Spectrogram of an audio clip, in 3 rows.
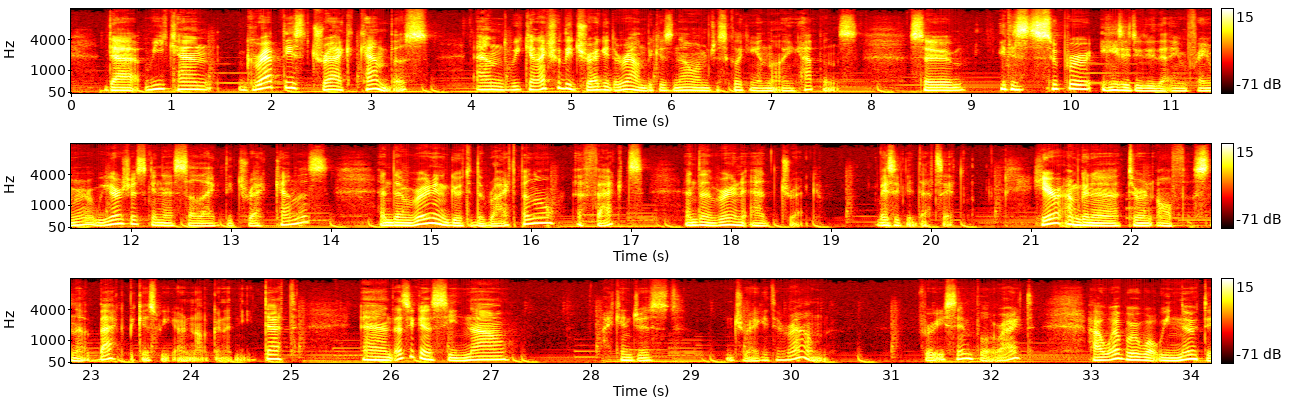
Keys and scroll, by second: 4.1 super+p, 7.6 Escape, 25.6 super+p.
